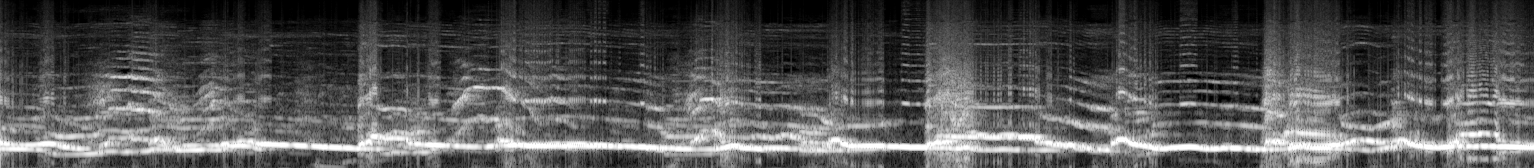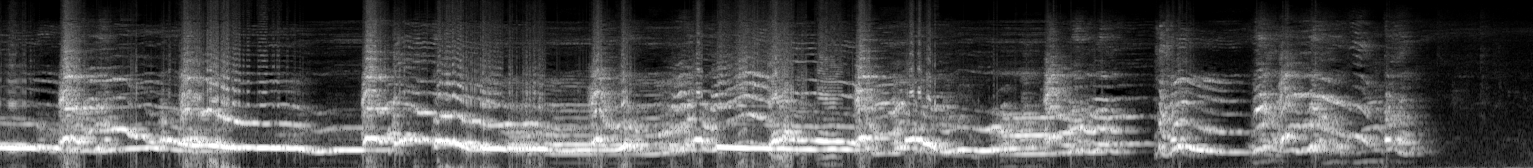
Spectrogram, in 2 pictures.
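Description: Dogs howling in long, wavering, overlapping howls that go on almost without a break. They are louder than the nearby speech and stop just before the end.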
